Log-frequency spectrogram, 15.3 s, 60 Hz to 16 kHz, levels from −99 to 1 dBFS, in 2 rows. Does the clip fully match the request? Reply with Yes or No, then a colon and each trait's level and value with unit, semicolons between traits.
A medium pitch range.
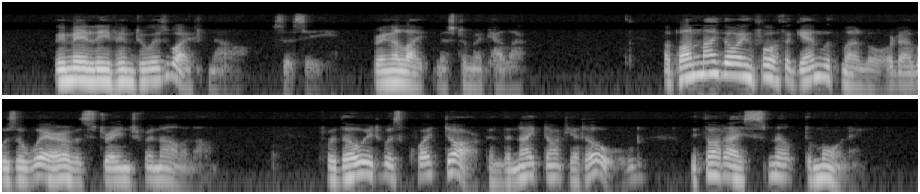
Yes: average, 4.1 semitones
